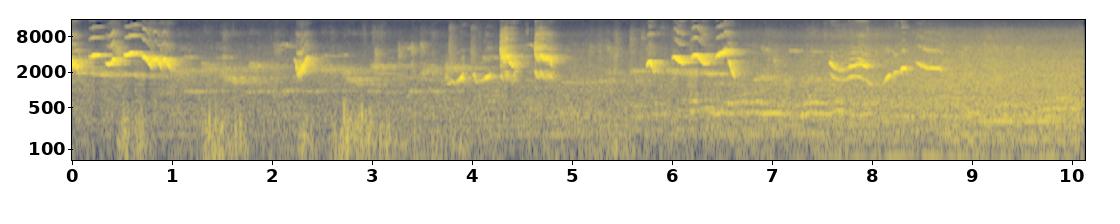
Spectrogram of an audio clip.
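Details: Oriental magpie-robin (kacer) singing as a lure for lazy birds: varied rapid whistled phrases with sharp upward and downward sweeps and wavering trills, bursts separated by short pauses, over background hiss.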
